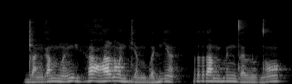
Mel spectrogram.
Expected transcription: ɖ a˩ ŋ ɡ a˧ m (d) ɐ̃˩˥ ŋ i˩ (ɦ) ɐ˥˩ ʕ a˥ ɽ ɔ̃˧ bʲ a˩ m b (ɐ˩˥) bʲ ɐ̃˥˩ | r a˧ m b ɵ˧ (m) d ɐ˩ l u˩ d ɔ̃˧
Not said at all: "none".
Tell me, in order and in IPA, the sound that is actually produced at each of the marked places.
b, ɦ, ɐ˩˥, n

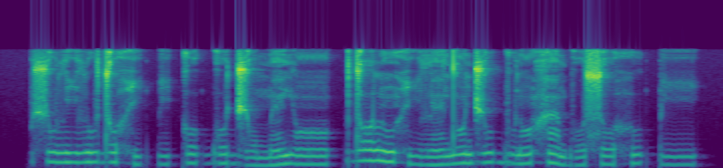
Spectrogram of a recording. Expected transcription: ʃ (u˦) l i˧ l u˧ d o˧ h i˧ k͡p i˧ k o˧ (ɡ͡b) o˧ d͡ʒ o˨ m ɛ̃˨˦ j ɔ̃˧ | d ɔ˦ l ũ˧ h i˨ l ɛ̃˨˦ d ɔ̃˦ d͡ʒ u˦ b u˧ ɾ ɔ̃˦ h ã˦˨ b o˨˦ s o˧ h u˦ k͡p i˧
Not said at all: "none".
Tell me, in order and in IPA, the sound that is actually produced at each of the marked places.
u˧, ɡ͡b

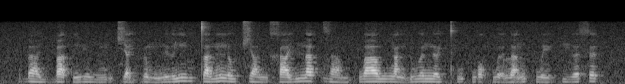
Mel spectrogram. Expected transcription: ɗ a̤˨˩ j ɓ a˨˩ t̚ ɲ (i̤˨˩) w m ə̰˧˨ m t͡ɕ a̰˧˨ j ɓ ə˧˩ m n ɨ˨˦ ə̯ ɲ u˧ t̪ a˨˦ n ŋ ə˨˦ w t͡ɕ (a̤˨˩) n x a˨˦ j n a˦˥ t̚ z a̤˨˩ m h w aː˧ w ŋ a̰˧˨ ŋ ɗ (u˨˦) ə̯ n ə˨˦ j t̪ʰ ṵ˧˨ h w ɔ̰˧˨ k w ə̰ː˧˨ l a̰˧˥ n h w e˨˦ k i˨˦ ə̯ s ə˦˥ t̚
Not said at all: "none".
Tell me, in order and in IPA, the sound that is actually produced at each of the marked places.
e̤˨˩, a̤˨˩, u˧

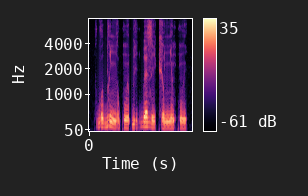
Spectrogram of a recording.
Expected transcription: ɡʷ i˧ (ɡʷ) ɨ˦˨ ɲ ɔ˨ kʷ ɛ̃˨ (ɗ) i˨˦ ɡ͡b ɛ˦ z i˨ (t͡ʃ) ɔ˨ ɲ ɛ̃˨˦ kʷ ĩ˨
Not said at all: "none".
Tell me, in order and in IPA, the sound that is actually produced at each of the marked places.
b, ɓ, t͡ʃ

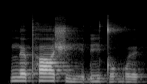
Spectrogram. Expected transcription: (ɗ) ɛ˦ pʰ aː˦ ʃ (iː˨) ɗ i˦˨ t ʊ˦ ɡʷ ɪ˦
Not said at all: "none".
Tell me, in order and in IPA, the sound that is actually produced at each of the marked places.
n, iː˨

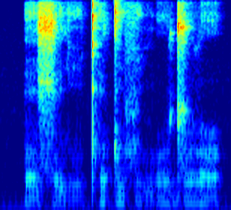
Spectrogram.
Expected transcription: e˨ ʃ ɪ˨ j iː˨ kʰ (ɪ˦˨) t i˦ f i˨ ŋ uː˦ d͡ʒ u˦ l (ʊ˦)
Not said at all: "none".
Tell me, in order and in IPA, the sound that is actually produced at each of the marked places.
ɪ˦, ʊ˦

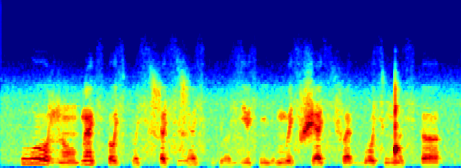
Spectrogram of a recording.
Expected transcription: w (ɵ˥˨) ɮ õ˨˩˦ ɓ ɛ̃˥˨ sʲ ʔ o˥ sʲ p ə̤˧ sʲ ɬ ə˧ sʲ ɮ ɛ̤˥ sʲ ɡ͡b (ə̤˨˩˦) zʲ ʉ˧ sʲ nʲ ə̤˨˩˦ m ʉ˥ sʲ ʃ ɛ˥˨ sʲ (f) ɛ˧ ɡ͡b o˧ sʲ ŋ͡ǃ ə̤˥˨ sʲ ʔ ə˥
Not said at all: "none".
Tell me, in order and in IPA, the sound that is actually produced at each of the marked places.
o˥˨, ə̤˨˩˦, f

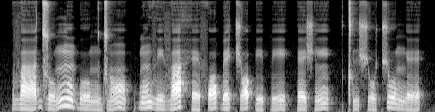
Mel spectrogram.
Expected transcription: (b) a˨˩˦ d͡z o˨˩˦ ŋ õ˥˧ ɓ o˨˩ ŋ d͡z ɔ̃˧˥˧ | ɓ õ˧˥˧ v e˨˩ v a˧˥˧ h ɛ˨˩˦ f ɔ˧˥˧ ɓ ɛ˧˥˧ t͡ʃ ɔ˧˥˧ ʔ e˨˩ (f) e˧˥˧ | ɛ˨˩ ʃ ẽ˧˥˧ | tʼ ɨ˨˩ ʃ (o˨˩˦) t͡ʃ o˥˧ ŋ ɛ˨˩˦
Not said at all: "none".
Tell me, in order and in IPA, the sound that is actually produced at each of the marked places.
v, p, o˨˩˦

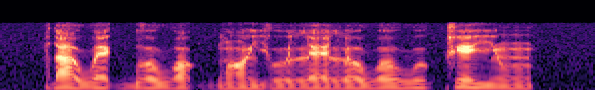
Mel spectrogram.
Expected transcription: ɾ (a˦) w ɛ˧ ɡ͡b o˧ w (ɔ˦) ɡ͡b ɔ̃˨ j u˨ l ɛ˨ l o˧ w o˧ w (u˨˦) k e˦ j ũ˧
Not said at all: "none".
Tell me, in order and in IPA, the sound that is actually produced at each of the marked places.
a˧, ɔ˨, u˦

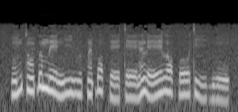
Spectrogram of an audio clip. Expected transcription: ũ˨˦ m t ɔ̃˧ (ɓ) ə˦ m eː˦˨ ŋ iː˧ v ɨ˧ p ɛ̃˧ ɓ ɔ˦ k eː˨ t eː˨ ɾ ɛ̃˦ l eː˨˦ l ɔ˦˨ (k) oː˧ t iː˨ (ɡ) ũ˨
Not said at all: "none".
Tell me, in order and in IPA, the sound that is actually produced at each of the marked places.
ɓ, k͡p, ɡ

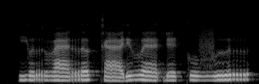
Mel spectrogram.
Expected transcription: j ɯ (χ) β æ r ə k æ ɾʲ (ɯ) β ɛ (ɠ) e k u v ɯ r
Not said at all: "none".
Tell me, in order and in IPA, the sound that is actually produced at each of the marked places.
r, ə, ɠ

